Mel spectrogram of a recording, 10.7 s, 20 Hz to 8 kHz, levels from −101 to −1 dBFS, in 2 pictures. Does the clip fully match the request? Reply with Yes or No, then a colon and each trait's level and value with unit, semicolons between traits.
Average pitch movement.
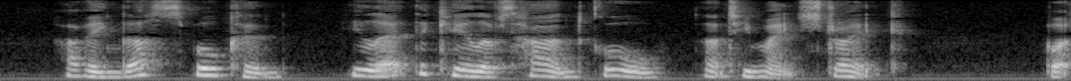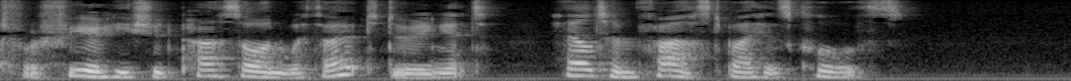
Yes: average, 4.3 semitones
